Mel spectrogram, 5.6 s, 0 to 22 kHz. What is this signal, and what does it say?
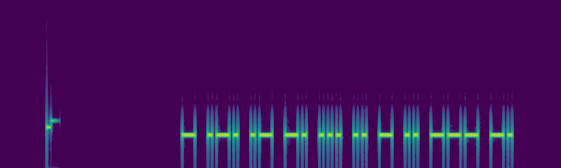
Morse code, heard as a keyed tone, about 28 wpm, 700 Hz. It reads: TRANSITION
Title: Top 1751-2000 Words 28wpm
